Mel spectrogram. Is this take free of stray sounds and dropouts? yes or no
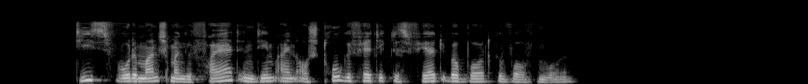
yes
